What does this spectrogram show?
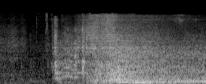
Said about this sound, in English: Start the car.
